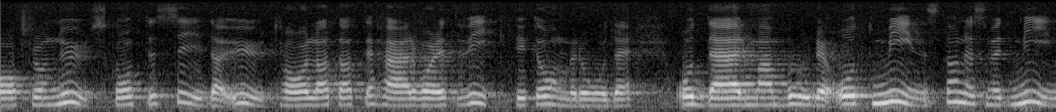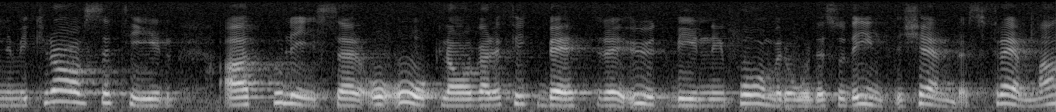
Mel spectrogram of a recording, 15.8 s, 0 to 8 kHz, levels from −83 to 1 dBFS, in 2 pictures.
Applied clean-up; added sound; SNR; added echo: none; none; none; none.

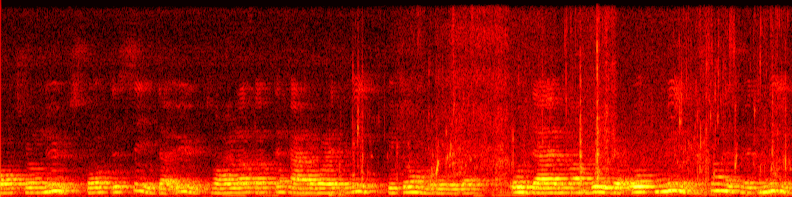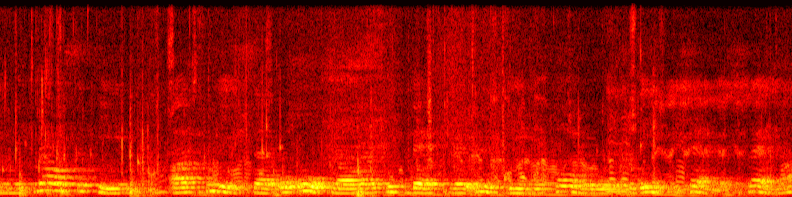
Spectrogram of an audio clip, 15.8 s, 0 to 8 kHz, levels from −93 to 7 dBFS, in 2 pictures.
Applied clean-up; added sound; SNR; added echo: none; Boat, Water vehicle; 15 dB; reverberation time 0.7 s.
